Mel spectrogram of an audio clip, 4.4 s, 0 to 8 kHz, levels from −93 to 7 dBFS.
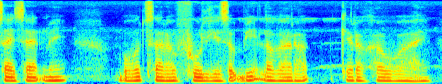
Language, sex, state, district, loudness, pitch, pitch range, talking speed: Hindi, male, Arunachal Pradesh, Papum Pare, -15 LUFS, 125 Hz, 120-130 Hz, 190 wpm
